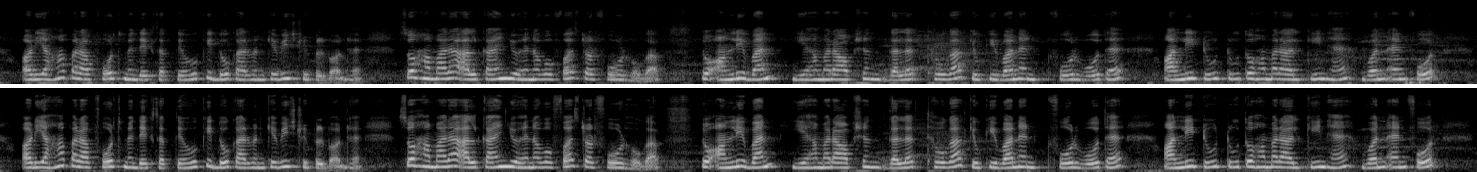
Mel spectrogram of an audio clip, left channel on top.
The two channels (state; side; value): normal; both; correlation 0.43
